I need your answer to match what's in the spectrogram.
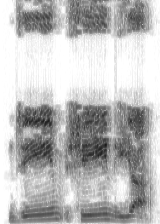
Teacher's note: کاف زبان کی جڑ اور تالو کے سخت حصے سے ادا ہوتا ہے۔ جیم شین یا زبان کے بیچ اور تالو کے بیچ والے حصے سے ادا ہوتا ہے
